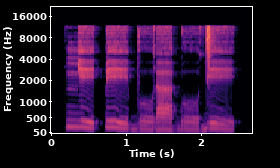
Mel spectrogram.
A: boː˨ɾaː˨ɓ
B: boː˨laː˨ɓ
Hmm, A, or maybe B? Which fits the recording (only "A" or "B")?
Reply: A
